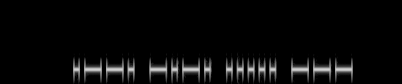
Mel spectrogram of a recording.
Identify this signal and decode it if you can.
Morse code, heard as a keyed tone, about 22 wpm, 700 Hz. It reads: PC5O
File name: practice / 22wpm / Four Letter-Number Combinations - 22wpm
